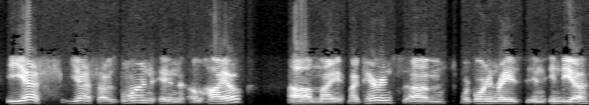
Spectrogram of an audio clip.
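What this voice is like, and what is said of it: American accent. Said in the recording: “there's an accent there. You were born in Ohio.”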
